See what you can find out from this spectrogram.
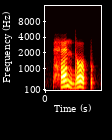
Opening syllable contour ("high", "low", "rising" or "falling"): rising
